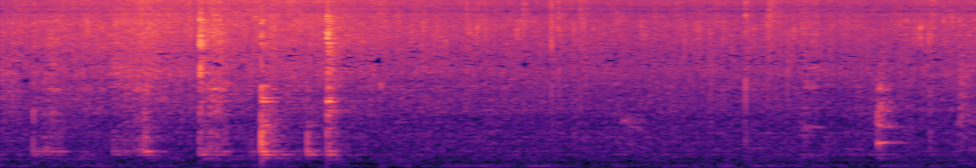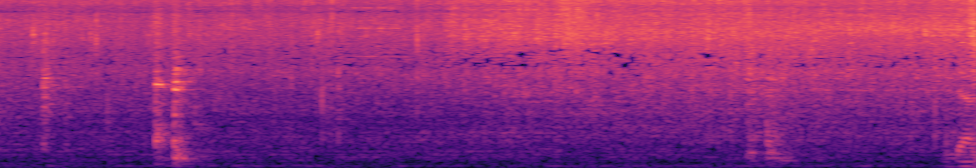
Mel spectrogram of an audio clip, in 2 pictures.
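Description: Potatoes fry in a pan with a constant close sizzle, broken by scattered scraping and clinking as they are stirred.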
